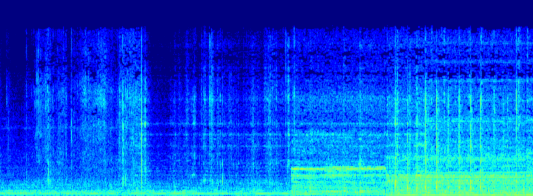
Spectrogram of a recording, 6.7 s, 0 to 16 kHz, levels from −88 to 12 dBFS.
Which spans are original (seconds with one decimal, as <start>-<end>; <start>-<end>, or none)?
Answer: 0.0-1.7; 5.3-6.7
